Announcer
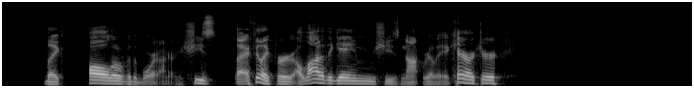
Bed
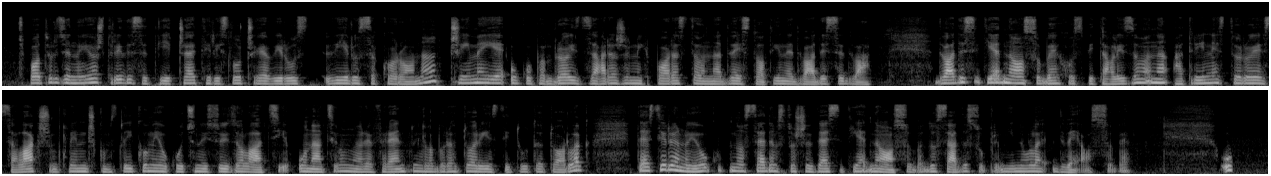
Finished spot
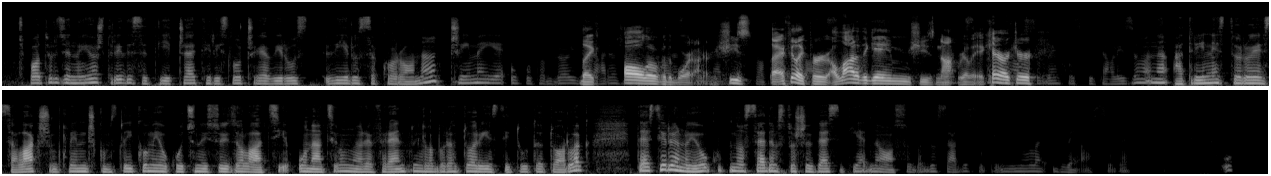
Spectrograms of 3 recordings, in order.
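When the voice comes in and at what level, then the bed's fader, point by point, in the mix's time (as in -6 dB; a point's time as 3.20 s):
5.35 s, +2.0 dB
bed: 4.41 s -5 dB
5.34 s -23 dB
11.12 s -23 dB
11.77 s -1 dB
20.67 s -1 dB
22.27 s -23 dB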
